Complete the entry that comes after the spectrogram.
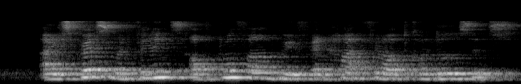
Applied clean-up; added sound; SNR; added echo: none; none; none; reverberation time 1.1 s.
